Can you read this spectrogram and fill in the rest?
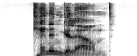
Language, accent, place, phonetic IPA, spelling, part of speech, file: German, Germany, Berlin, [ˈkɛnən ɡəˌlɛʁnt], kennen gelernt, verb, De-kennen gelernt.ogg
- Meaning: past participle of kennen lernen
